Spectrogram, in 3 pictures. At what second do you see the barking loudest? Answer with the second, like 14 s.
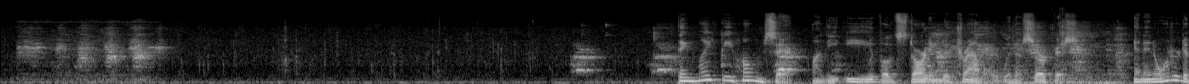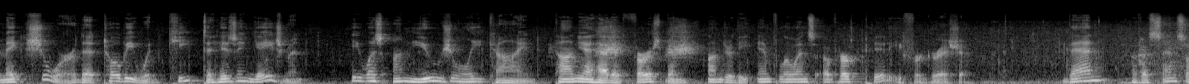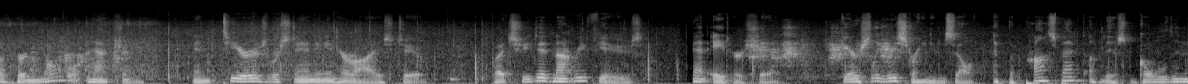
8 s.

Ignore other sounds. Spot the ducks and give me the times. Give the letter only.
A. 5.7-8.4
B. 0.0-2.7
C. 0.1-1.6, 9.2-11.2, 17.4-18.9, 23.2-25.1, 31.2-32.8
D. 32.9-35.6
C.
